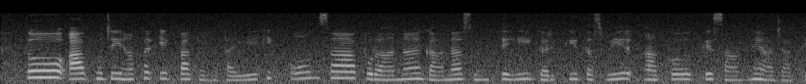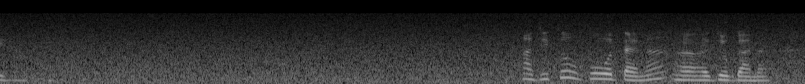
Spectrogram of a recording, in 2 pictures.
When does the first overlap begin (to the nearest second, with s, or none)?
none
